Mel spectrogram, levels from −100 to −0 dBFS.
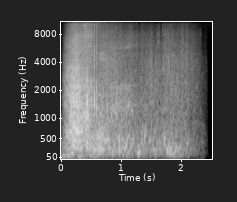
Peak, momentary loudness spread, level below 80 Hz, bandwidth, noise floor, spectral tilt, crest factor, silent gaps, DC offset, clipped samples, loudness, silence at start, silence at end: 0 dBFS; 19 LU; -48 dBFS; 11 kHz; -38 dBFS; -2.5 dB/octave; 18 dB; none; under 0.1%; under 0.1%; -15 LUFS; 0 s; 0.3 s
